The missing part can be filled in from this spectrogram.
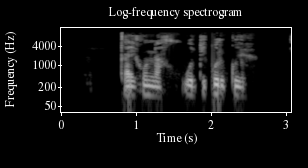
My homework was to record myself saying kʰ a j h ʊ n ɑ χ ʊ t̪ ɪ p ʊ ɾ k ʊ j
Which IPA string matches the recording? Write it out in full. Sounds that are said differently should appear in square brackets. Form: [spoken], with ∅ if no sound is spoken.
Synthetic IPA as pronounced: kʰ a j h ʊ n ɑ χ ʊ t̪ ɪ [k] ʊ ɾ k ʊ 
